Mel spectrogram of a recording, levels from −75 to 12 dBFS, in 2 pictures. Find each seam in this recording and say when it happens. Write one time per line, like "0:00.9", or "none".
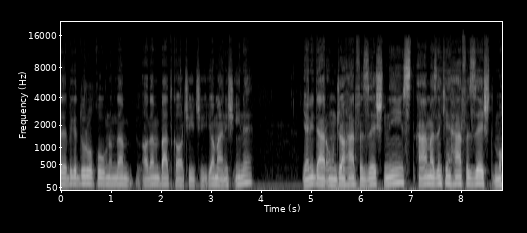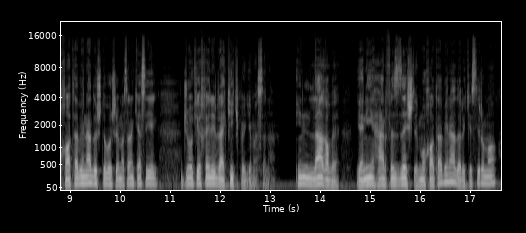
0:02.5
